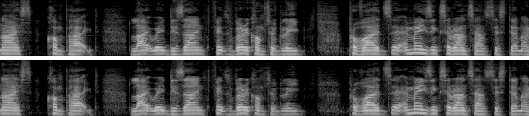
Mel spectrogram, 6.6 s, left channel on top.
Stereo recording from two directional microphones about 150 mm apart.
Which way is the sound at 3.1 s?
35° left (ahead or behind).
